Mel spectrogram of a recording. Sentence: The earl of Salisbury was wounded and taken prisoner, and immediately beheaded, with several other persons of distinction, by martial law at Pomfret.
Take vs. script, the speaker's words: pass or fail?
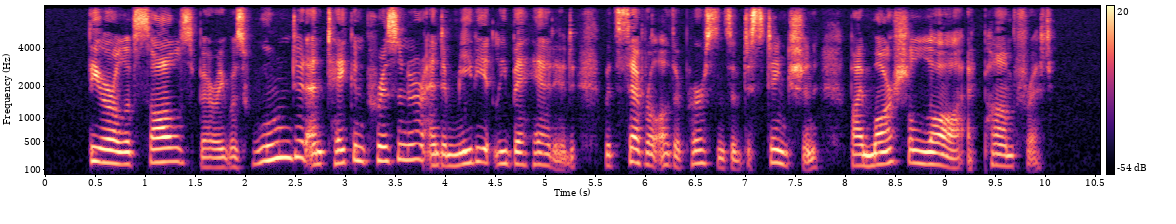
pass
